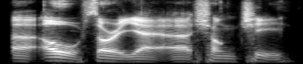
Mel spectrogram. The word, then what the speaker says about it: Shang-Chi: Shang-Chi. It is Shang-Chi.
